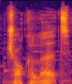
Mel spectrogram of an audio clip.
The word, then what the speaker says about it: chocolate: If you were learning English and were told to pronounce chocolate as chocolate, and then everyone is just omitting that middle O, it must seriously be confusing.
